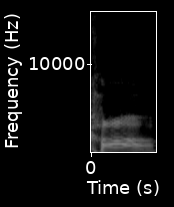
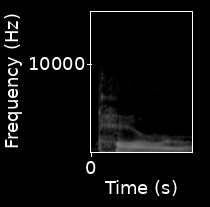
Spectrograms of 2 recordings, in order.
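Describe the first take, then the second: First: The word ends without an R sound. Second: The word ends with an audible R sound. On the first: "I can't use the R. A car is just a car" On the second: "I can try like car"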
